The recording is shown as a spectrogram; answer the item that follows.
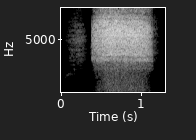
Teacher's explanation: encostando no céu da boca mas eu faço o biquinho sh prolongo o ventinho e não vibra o pescoço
